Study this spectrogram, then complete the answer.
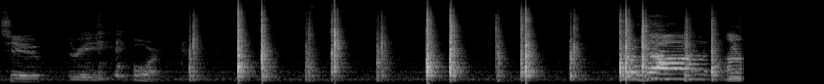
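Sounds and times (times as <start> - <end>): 
speech: 0.1 - 2.0
rhythmic hand clapping: 1.9 - 7.4.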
